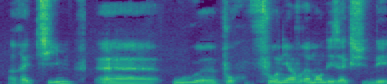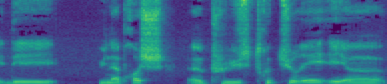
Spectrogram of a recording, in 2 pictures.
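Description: A man in his thirties, a podcast guest, talking casually with many pauses and restarts. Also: medium pitch, warm tone. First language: French. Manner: hesitant, many fillers and restarts. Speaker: podcast guest, cybersecurity director.

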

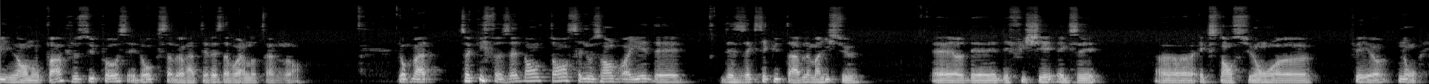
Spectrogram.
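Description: Husky low-voiced man with a Flemish accent. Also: darkish tone. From Flanders, Belgium. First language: Dutch. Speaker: guest security expert. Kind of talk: explanatory interview talk.

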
